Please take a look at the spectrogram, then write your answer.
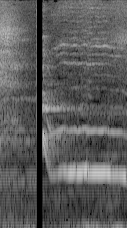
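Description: A puppy dressed in a costume lets out one drawn-out, falling whine, close and fairly loud, with no one speaking over it.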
